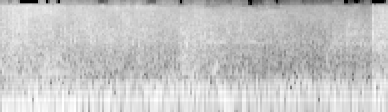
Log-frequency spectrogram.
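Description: A heavy booming explosion in the video game Hundred Line: Last Defense Academy fills the moment with a dense, loud, rumbling roar that holds steady throughout.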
